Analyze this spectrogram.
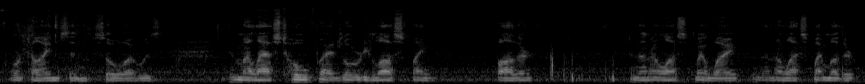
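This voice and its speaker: A man with a fairly low pitch speaks at a moderate pace in a monotone, flat intonation. He leaves long, frequent pauses, and background noise is noticeable. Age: 60s. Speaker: church member sharing faith story. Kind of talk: testimony. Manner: halting.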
